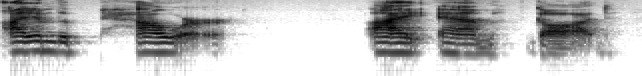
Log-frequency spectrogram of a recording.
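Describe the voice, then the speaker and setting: A put-on character voice, raspy and very slow. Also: woman, fairly low pitch for a woman. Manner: commanding.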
